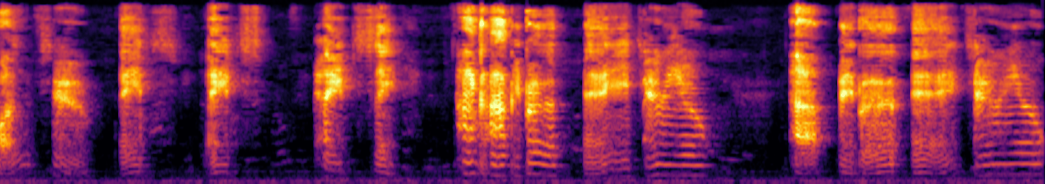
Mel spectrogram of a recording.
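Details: Talking female Congo African grey parrot, two years old, kept in a country home: a run of short, clear speech-like phrases with human-sounding voiced syllables and brief pauses, in a quiet indoor room.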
